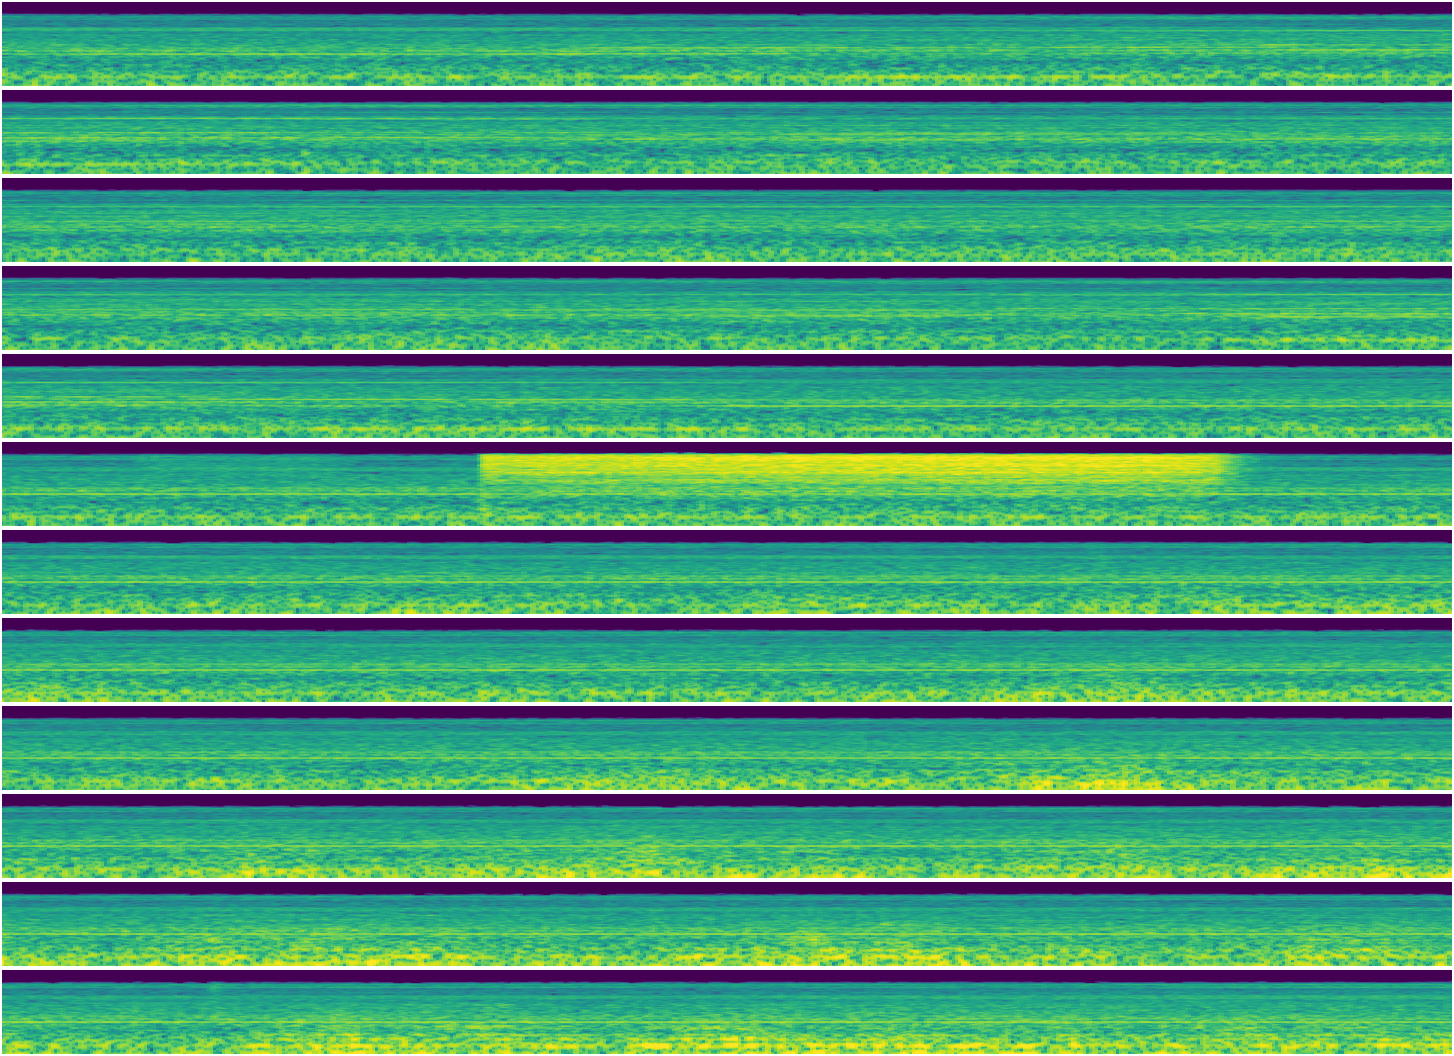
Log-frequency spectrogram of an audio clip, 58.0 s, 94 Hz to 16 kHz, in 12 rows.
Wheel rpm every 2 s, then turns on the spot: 0, 0, 0, 0, 0, 0, 0, 0, 0, 0, 0, 0, 0, 0, 0, 0, 0, 0, 0, 0, 0, 0, 0, 0, 0, 0, 0, 0, 0.
none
